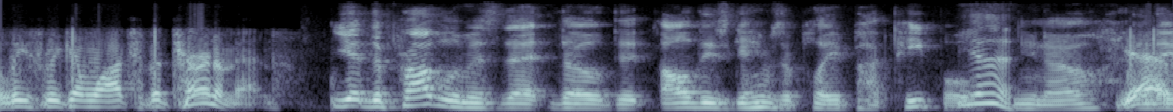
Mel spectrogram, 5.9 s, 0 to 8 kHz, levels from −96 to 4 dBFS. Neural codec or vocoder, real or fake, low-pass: none; real; 7.2 kHz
